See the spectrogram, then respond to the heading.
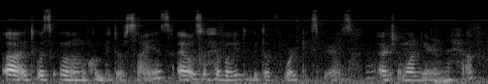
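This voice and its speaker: A woman student from Romania gives a plain, steady self-introduction. Her voice is strongly gravelly. Steady background noise is clearly audible. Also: medium pitch, fast talker.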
